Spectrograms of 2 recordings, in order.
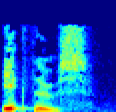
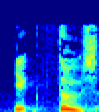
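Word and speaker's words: Ichthus (ἰχθύς): It's ichthus. Ichthus, actually, there's some accent is on the last syllable.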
